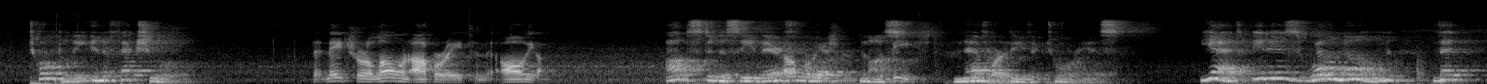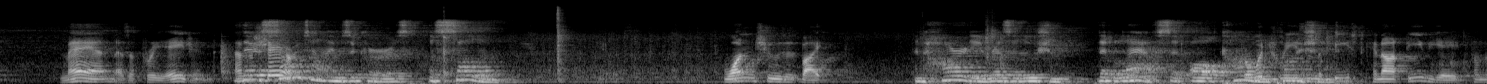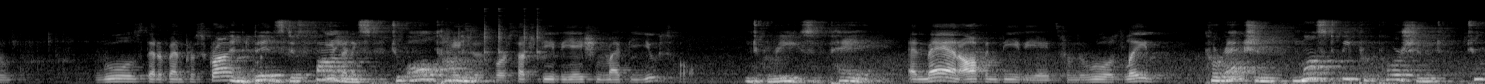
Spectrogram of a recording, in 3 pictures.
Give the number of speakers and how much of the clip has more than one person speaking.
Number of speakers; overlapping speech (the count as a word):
two, about 13%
